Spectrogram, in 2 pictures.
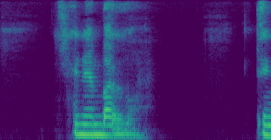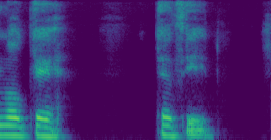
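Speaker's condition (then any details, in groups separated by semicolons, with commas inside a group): ALS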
